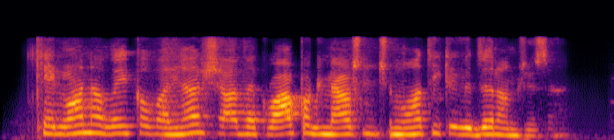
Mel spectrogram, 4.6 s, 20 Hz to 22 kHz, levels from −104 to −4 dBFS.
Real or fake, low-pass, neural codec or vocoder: fake; 7.2 kHz; codec, 16 kHz, 1 kbps, X-Codec, HuBERT features, trained on general audio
